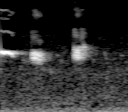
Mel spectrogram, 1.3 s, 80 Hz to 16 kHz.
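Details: Orange-headed thrush in a song-therapy recording meant to get the bird singing: three clear whistled notes, a brief high note followed by two slightly lower slurred notes, spaced about 0.4 seconds apart, in a quiet setting.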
